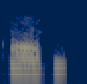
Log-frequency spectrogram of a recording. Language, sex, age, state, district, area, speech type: Marathi, male, 18-30, Maharashtra, Ratnagiri, urban, conversation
